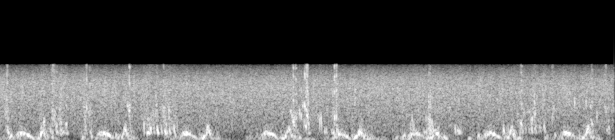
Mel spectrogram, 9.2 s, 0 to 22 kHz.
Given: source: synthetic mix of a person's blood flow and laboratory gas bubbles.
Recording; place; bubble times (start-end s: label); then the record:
Doppler ultrasound of blood flow; precordium
0.07-0.20 s: bubbles
0.60-1.07 s: bubbles
1.21-1.42 s: bubbles
1.91-2.05 s: bubbles
2.11-2.71 s: bubbles
4.34-4.71 s: bubbles
4.77-5.13 s: bubbles
6.13-6.63 s: bubbles
6.81-6.97 s: bubbles
7.52-7.69 s: bubbles
7.76-8.22 s: bubbles
8.28-8.37 s: bubbles
8.61-8.68 s: bubbles
8.78-9.00 s: bubbles
9.06-9.23 s: bubbles
From the record:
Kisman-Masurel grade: 233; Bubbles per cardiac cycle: several, 3 to 8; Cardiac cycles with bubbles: 50 to 99%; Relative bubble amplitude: loud (0.450 to 0.775); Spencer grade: 3 (all of the cardiac periods contain showers or single bubble signals, but not dominating or overriding the cardiac motion signals); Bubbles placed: only in the low amplitude regions of the cardiac cycle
